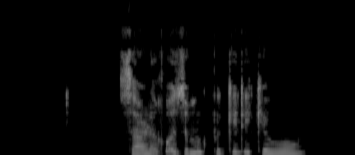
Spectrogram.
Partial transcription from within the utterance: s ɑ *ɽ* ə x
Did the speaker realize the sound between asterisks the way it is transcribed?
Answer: yes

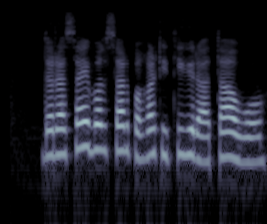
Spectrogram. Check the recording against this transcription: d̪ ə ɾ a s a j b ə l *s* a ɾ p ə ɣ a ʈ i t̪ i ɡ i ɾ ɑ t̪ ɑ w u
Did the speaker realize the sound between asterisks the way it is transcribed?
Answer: yes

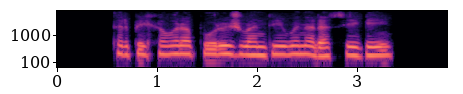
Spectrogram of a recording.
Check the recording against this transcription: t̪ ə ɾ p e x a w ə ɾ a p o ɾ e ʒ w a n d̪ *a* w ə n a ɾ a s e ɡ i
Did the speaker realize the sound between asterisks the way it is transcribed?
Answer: no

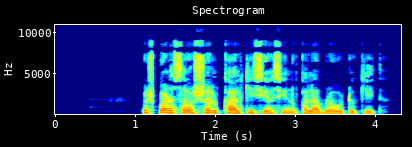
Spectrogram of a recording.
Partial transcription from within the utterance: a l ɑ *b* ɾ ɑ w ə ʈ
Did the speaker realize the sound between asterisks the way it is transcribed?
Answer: yes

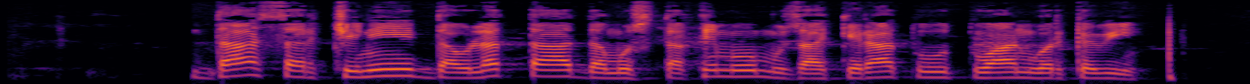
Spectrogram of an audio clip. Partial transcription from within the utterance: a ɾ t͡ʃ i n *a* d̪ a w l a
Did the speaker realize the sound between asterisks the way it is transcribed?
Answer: no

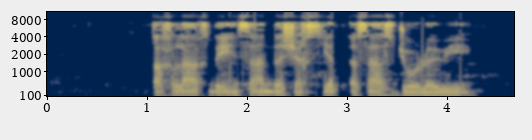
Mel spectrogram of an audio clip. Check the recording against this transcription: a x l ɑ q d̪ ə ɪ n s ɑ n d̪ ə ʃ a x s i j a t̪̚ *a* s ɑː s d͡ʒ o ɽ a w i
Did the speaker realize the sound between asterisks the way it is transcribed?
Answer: yes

